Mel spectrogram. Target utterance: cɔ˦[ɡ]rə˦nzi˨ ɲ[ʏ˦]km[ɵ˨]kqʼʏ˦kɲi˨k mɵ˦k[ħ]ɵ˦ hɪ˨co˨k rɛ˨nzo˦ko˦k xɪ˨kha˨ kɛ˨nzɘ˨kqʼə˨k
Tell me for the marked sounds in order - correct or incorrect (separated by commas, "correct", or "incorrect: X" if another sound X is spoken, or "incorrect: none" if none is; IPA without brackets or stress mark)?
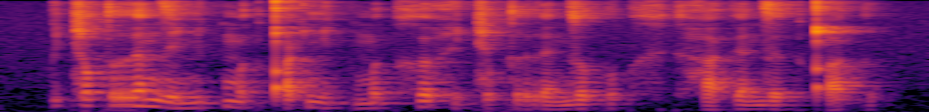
incorrect: k, correct, correct, incorrect: x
